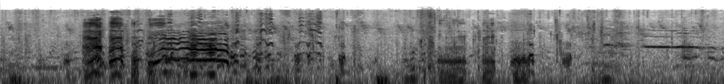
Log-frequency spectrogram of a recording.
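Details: Several pigs in a zoo make rough, irregular grunts, broken early by a loud run of wavering, shrill squeals. Quieter snorts follow, with murmuring people and a thin whistle-like tone near the end.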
